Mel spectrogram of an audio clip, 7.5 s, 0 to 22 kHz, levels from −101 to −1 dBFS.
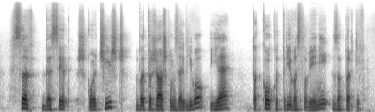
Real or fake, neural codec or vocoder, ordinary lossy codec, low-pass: fake; codec, 44.1 kHz, 2.6 kbps, DAC; none; 19.8 kHz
